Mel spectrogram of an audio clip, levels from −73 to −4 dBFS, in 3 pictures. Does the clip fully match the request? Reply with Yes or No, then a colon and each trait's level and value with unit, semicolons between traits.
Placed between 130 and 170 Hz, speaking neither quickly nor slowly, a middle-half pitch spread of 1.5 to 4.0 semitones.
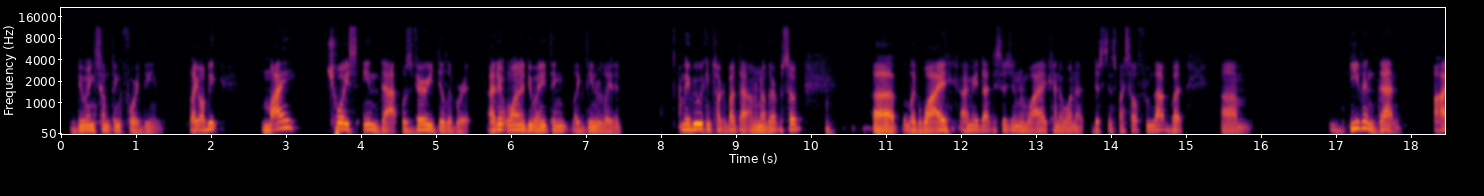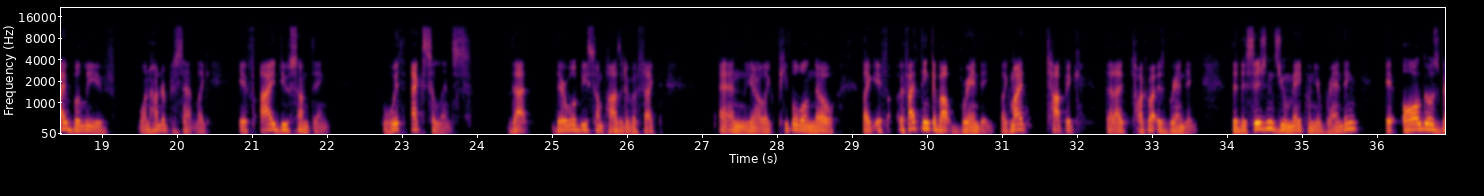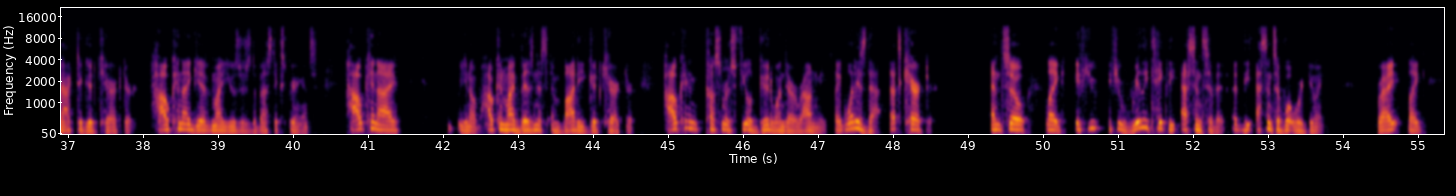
Yes: medium, 140 Hz; average, 180 wpm; average, 3.3 semitones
